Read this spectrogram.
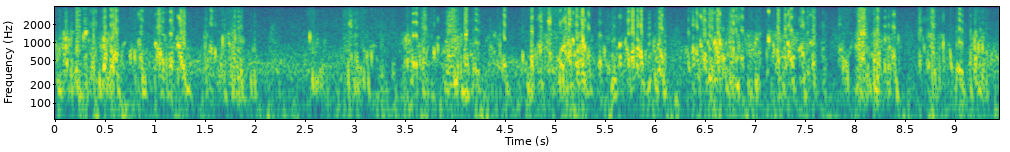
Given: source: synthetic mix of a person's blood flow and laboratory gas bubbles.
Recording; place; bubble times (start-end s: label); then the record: Doppler ultrasound of blood flow; subclavian vein
0.00-0.70 s: bubbles
0.73-1.38 s: bubbles
1.47-2.05 s: bubbles
2.51-2.75 s: bubbles
2.86-4.58 s: bubbles
4.65-6.15 s: bubbles
6.27-7.05 s: bubbles
7.08-7.75 s: bubbles
7.80-8.47 s: bubbles
8.61-9.36 s: bubbles
From the record:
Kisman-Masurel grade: 444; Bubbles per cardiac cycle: continuous sound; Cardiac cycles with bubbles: 100%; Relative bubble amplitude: maximal (0.775 to 0.999); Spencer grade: 4 (maximum detectable bubble signal sounding continuously throughout systole and diastole of every cardiac period, and overriding the amplitude of the normal cardiac signals); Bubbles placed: anywhere in the cardiac cycle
